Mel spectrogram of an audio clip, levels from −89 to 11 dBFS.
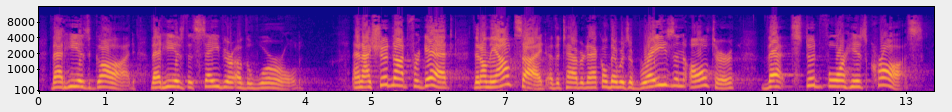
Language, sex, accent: English, female, American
